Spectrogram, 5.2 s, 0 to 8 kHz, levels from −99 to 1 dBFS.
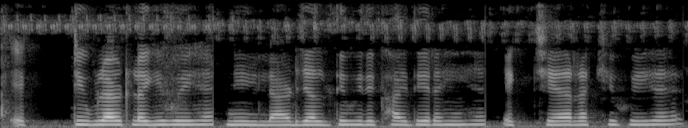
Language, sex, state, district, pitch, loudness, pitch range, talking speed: Hindi, female, Maharashtra, Dhule, 235 Hz, -33 LUFS, 230-240 Hz, 195 wpm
